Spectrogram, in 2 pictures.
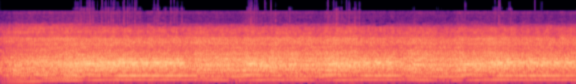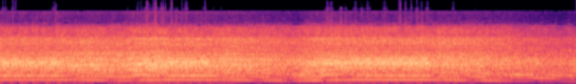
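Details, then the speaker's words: Honda Beat FI scooter after manual ECU reset: crisp single-cylinder note picks up cleanly on each blip and settles back smoothly without lag or hesitation; healthy and responsive. "oke teman-teman ya suaranya pun langsam enak terus Engak ngeleg enggak Del"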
